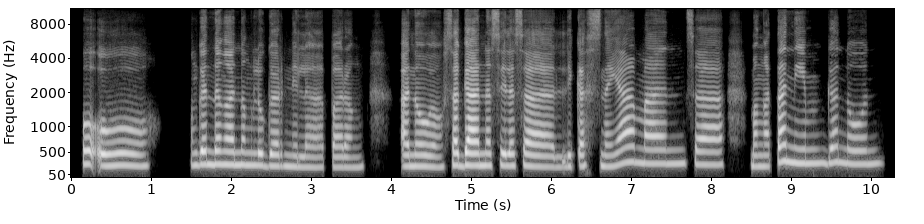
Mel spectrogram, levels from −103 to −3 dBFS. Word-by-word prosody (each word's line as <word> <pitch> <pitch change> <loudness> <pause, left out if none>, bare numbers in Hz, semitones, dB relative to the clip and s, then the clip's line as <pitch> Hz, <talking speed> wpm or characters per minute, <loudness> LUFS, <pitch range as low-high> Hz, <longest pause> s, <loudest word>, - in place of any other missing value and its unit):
Oo, 230 -2 +2 0.5
ang 240 0 -6
ganda 260 0 +3
nga 255 -1 +3
ng 250 0 -2
lugar 225 -1 0
nila, 205 -2 -5
parang 200 +1 -5 0.4
ano, 220 -2 0
sagana 235 0 +6
sila 235 0 0
sa 220 -3 +2
likas 220 +3 -5
na 215 - -3
yaman, 270 +1 0
sa 255 -1 -1 0.3
mga 220 0 -3
tanim, 280 -2 0
gano'n. 275 -2 -4
240 Hz, 110 wpm, -23 LUFS, 220-265 Hz, 0.5 s, sagana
